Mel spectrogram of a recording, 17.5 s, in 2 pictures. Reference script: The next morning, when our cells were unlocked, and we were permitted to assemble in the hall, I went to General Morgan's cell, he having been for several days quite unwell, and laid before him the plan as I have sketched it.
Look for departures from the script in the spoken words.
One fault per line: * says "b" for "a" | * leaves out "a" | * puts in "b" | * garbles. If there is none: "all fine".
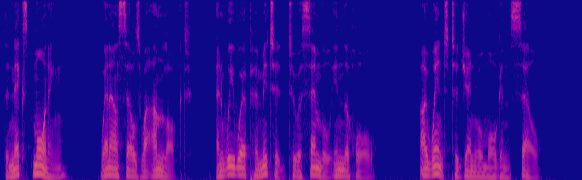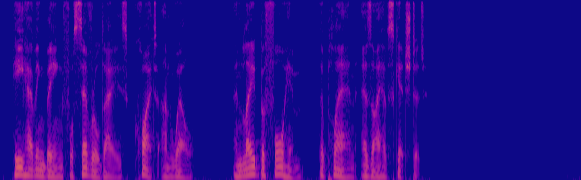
all fine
